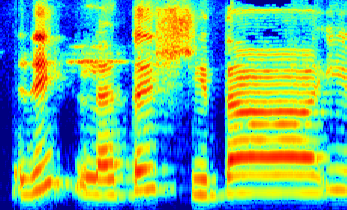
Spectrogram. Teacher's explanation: تا کو شین سے ملا دیں گے، کیونکہ یہ شین شمسی لیٹر ہے۔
